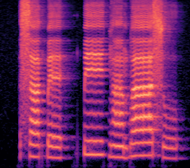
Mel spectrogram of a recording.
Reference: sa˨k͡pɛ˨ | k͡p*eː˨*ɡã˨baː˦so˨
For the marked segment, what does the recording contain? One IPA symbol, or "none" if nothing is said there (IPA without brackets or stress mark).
eː˦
